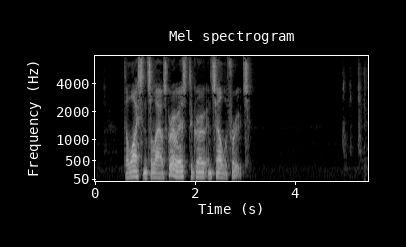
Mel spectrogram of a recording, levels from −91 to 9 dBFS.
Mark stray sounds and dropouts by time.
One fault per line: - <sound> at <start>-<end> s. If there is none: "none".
none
